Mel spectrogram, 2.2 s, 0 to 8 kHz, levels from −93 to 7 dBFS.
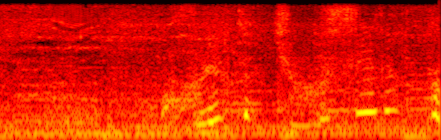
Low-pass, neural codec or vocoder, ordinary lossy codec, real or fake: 7.2 kHz; codec, 16 kHz in and 24 kHz out, 2.2 kbps, FireRedTTS-2 codec; none; fake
